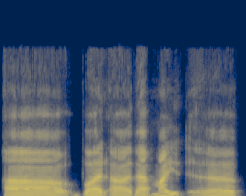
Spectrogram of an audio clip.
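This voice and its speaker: A man hosting a podcast interview, a little hoarse, talking in a chatty, rambling way with many restarts. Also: medium pitch, fairly even intonation, slow, pushed and bright. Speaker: podcast host. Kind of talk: casual conversational interview.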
